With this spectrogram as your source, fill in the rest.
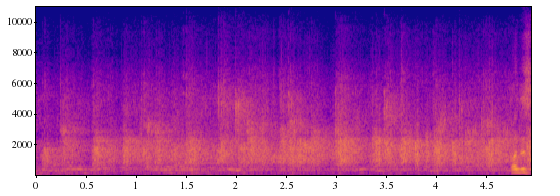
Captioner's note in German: Beifall SPD und vereinzelt BÜNDNIS 90/DIE GRÜNEN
